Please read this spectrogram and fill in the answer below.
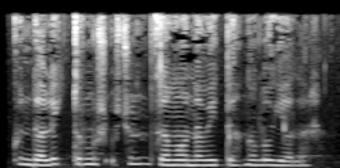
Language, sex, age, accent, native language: Uzbek, female, 18-24, Xorazm, Uzbek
